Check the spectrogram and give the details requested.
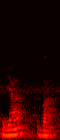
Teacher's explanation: य और व बोलकर देखेंगे तो बहुत ही कम हमारे मुखांग जो है स्पर्श करते हैं एक दूसरे को। इसलिए इन्हें हम अर्ध स्वर कहते हैं।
